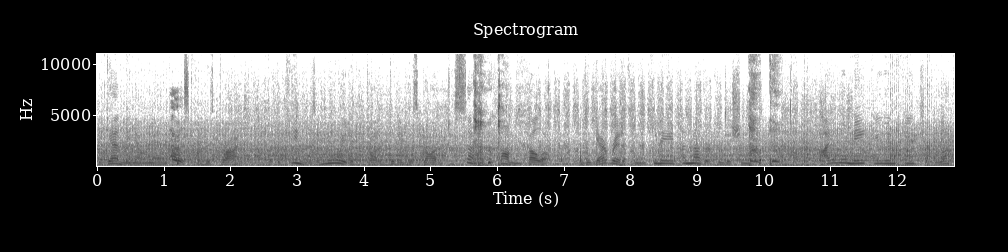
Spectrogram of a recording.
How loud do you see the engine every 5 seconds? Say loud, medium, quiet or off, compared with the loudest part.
loud, medium, loud.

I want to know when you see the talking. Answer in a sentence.
The talking can be heard from 0.0 to 9.8 s and from 10.8 to 12.8 s.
